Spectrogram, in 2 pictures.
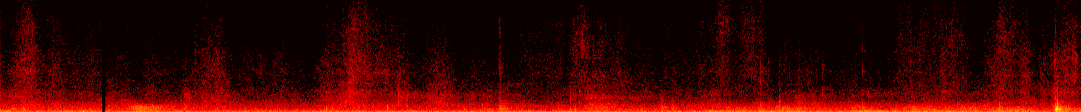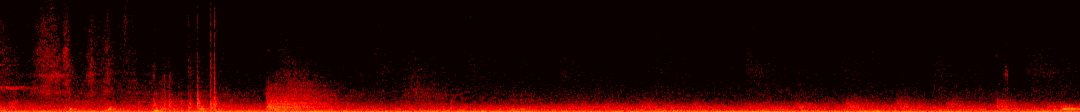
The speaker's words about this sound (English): Can be a bit messy, watery messy, and that's pretty much it. So let's have a look. And then you just got to carry on up until all the water is drained out.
